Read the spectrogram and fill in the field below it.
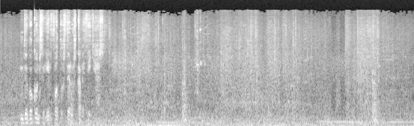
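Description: An off-road jeep engine drones as it drives.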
